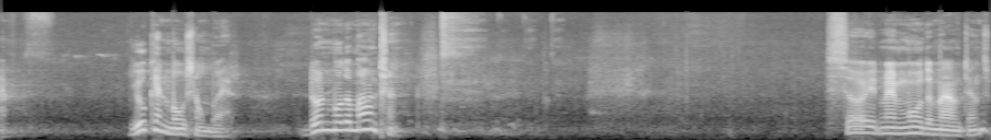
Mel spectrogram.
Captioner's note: laughs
